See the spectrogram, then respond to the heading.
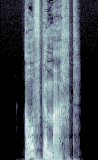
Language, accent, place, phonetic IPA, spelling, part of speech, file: German, Germany, Berlin, [ˈaʊ̯fɡəˌmaxt], aufgemacht, verb, De-aufgemacht.ogg
- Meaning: past participle of aufmachen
